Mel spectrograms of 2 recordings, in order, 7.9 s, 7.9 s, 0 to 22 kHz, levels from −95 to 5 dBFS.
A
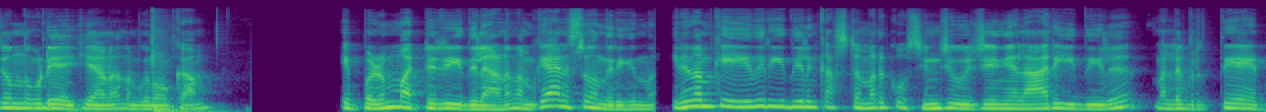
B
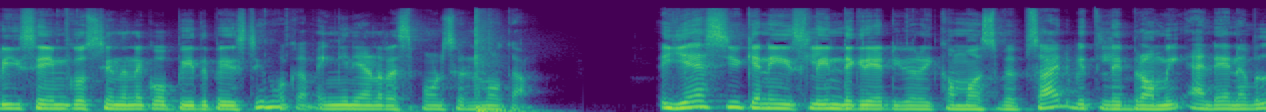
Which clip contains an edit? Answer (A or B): A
